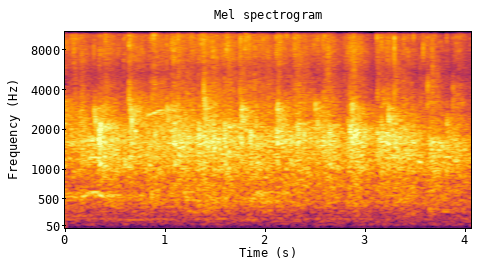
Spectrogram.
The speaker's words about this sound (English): and there's no land for peace, so let's give the Lord a hand clap for that.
